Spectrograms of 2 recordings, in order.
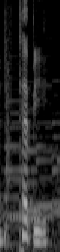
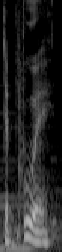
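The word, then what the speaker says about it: tepui: also be classified as something known as a tepi, or tepue, depending on your pronunciation and what part in the world you're from.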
